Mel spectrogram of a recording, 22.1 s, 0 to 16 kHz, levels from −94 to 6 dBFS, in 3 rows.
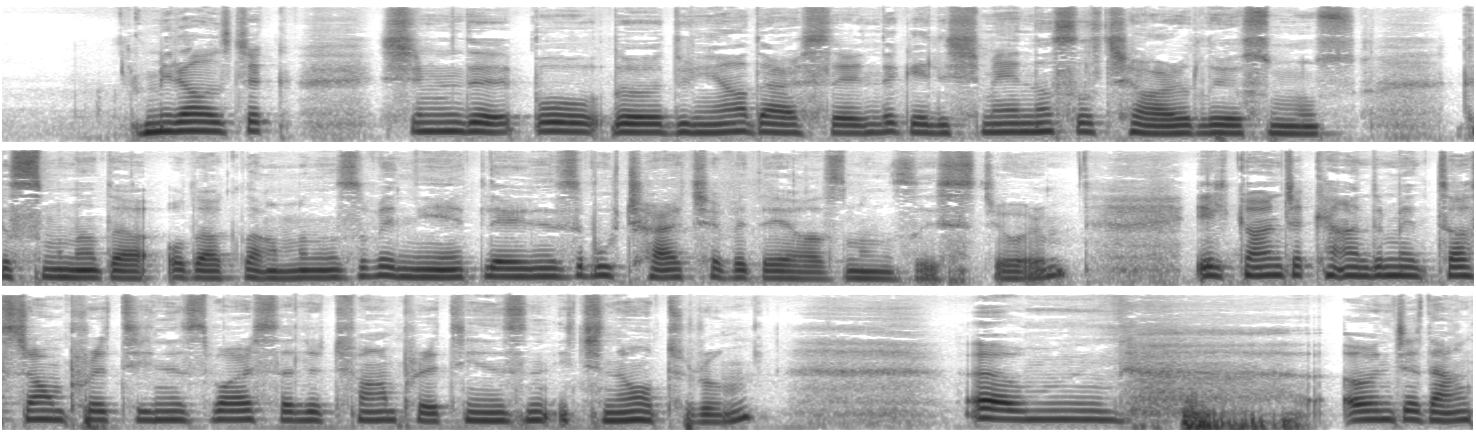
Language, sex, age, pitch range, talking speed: Turkish, female, 30-49, 165-195 Hz, 75 wpm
